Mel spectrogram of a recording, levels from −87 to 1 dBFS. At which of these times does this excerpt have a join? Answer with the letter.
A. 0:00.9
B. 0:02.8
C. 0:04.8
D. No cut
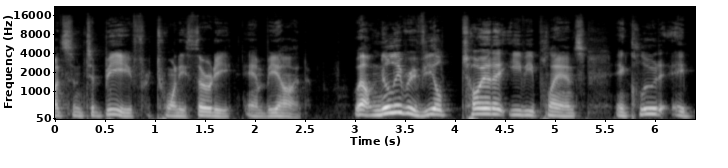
D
